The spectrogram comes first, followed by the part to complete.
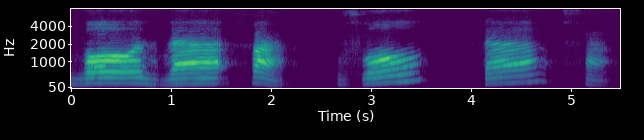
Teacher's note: Kena ujungnya gigi seri atas ada dza tsa. Dza tsa.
